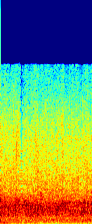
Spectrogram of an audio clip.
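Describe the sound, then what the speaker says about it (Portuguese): Audience applause at a Ruby/Rails developer conference talk, a dense, steady patter of clapping from a roomful of people lasting the whole moment without a break. "salve de palmas aí"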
